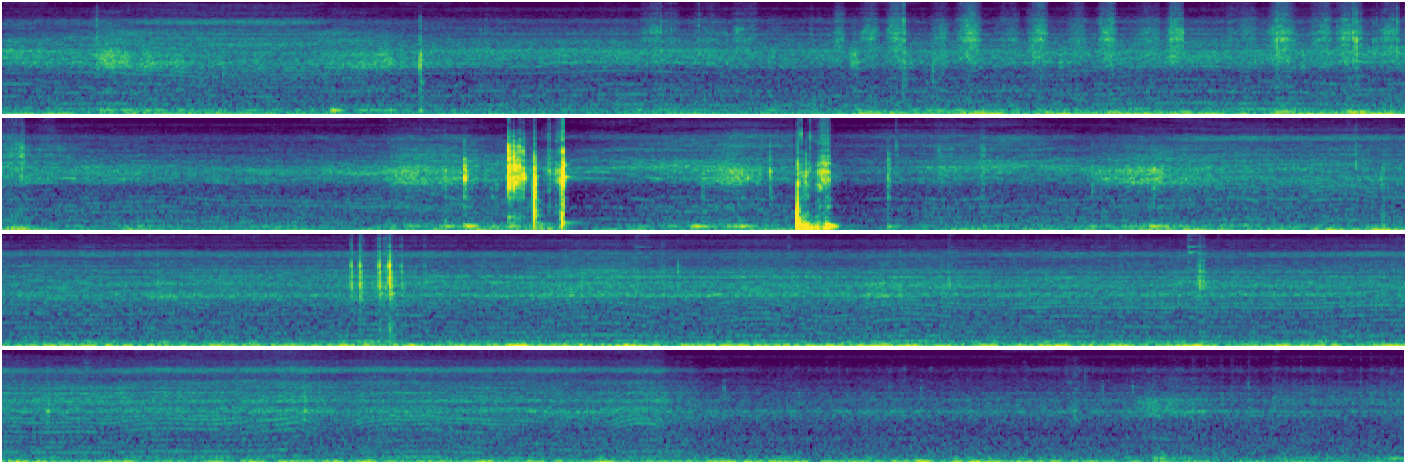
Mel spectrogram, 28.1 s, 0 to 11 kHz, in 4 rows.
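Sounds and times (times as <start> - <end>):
hand saw rasping through wood: 3.0 - 7.4.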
